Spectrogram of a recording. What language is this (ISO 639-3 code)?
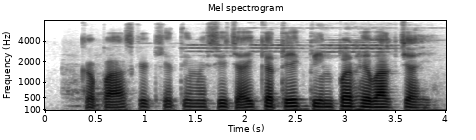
mai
